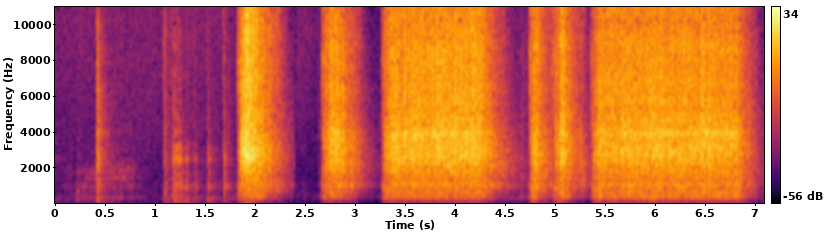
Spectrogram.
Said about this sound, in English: I'm now going to pulse this until it turns into a sand-like texture.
